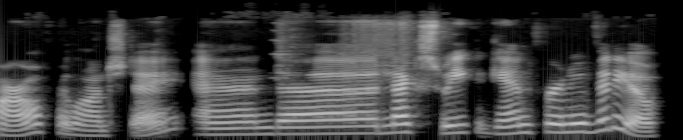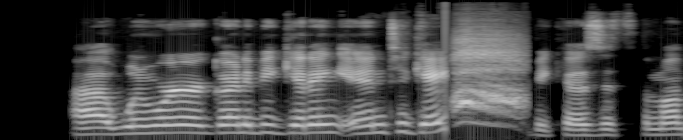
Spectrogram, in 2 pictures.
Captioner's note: caw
